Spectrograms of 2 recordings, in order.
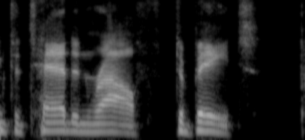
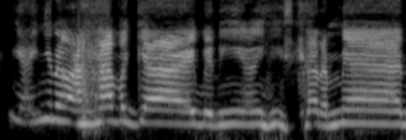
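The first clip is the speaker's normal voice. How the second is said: imitating Ralph; 11 semitones higher than usual. Retelling Ralph's reply to him.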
